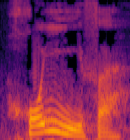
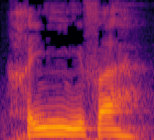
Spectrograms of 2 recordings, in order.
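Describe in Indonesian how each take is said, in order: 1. Suku kata pertama sangat tebal. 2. Suku kata pertama tebal sedang.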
